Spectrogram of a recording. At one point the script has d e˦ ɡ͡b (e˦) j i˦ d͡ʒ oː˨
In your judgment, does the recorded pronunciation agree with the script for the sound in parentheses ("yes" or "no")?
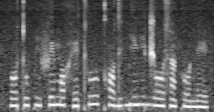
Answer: no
